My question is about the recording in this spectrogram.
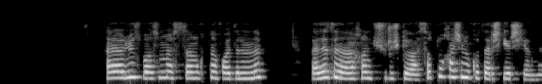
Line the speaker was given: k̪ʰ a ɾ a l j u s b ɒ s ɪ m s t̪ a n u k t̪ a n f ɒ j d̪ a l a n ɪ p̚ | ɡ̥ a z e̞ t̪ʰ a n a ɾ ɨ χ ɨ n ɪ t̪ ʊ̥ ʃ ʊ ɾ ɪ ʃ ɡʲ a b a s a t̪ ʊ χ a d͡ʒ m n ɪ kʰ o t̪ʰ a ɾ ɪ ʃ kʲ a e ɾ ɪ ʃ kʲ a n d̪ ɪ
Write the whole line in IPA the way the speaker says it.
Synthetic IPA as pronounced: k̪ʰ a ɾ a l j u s b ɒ s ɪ m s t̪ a n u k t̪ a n f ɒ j d̪ a l a n ɪ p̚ | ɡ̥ a z e̞ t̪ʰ a n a ɾ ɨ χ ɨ n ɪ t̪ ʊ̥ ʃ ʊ ɾ ɪ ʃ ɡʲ a v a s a t̪ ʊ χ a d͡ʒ m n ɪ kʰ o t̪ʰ a ɾ ɪ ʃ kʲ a e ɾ ɪ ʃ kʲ a n d̪ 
